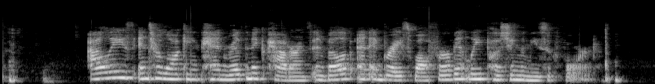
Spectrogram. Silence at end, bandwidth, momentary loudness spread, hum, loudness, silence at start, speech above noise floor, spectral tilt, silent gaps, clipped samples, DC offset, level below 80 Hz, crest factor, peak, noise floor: 0.35 s; 7.6 kHz; 13 LU; none; -13 LUFS; 0.1 s; 27 dB; -5.5 dB/octave; none; under 0.1%; under 0.1%; -62 dBFS; 12 dB; -2 dBFS; -40 dBFS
